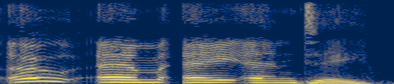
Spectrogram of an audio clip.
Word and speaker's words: Omand: Well, it's O-M-A-N-D. And I've looked up and I've found all different ways of pronouncing it, and most people go Oman, Omand. Seems appropriate to call him Oman.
